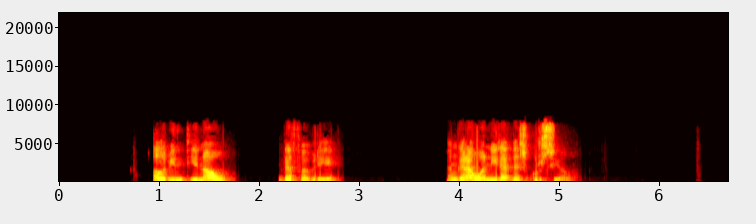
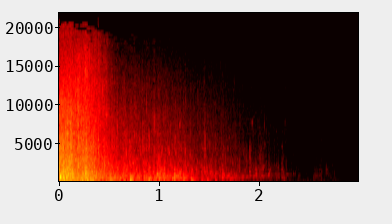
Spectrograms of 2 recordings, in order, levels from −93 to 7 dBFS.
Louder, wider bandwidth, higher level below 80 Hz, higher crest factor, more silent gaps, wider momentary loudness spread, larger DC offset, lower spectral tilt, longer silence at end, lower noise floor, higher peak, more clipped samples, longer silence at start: first, -23 LUFS vs -35 LUFS; second, 8.4 kHz vs over 20 kHz; first, -60 dBFS vs -74 dBFS; second, 22 dB vs 28 dB; neither; second, 11 LU vs 22 LU; neither; first, -3.5 dB/octave vs -1.5 dB/octave; about the same, 1.55 s vs 1.6 s; first, under -90 dBFS vs -85 dBFS; first, -4 dBFS vs -10 dBFS; neither; first, 0.95 s vs 0 s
